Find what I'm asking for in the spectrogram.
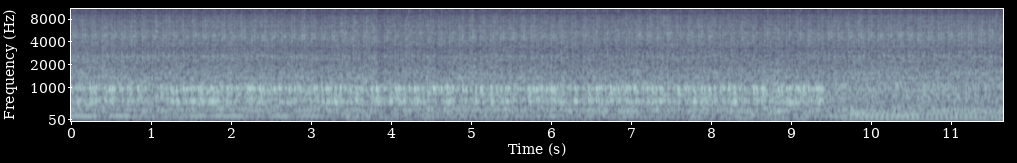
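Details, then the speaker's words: Morris Minor with its idle being set toward about 1000 rpm: a steady, slightly uneven idle whose pitch drops near the end; the lift-pin test stalls it, showing it runs lean because the carburettor is worn and needs a rebuild. "If you lift the plunger up and it stalls, it's too lean. And mine is running too lean. That's very annoying."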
